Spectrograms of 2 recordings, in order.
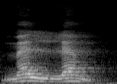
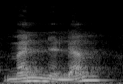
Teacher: On n'entend pas le nun parce qu'on l'a fusionné du lam.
